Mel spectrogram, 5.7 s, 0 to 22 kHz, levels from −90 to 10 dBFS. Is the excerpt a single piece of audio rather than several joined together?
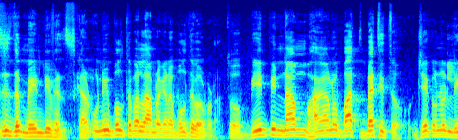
no; 1 cut; at 2.7 s

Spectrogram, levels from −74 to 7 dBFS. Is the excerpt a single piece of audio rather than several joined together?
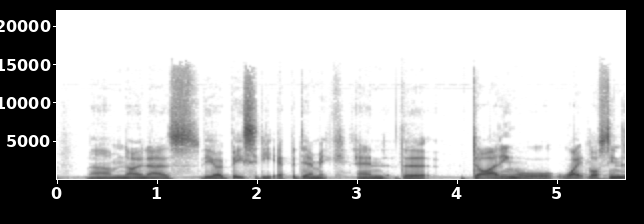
no; 2 cuts; at 1.4 s, 2.9 s

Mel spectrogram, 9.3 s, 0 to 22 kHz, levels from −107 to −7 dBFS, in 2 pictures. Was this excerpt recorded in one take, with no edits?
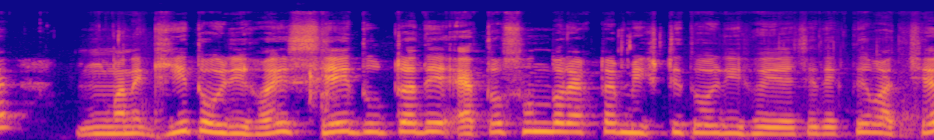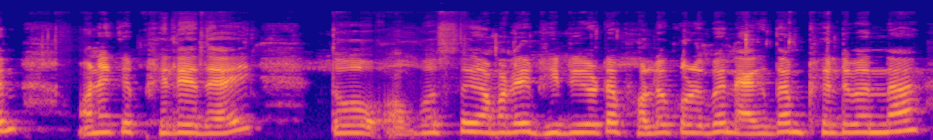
yes; 0 cuts

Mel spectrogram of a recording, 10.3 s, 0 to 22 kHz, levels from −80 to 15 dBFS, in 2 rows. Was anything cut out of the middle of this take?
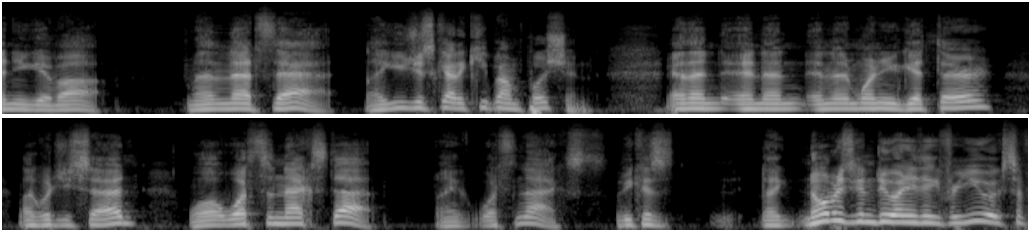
yes; 1 cut; at 8.2 s

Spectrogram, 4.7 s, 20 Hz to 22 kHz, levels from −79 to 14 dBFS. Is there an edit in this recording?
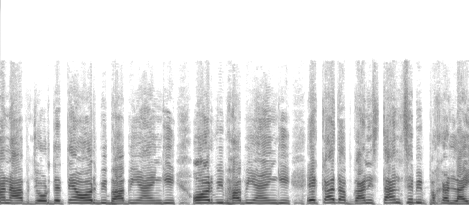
no; 0 cuts

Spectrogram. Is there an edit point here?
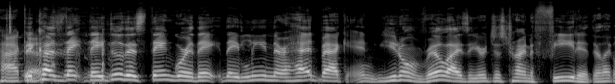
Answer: no; 0 cuts

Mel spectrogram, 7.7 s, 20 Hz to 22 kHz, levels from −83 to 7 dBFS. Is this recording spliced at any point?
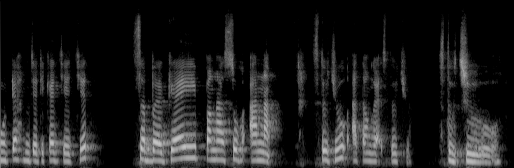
no; 0 cuts

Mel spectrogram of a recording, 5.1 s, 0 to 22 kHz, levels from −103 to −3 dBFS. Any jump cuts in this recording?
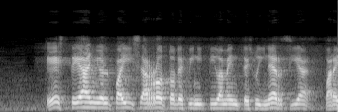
no; 0 cuts

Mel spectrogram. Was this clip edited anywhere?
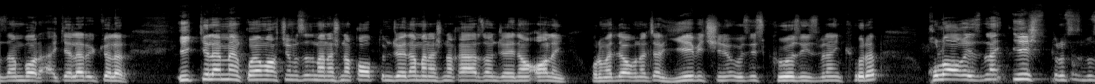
no; 0 cuts

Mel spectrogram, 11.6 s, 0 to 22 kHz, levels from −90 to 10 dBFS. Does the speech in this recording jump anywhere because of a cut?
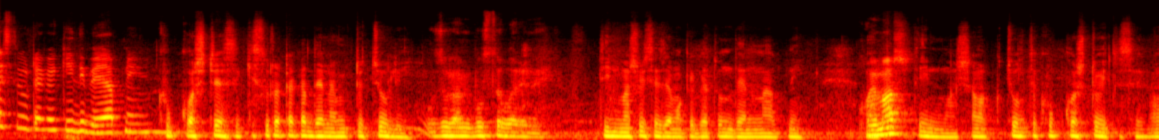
no; 0 cuts

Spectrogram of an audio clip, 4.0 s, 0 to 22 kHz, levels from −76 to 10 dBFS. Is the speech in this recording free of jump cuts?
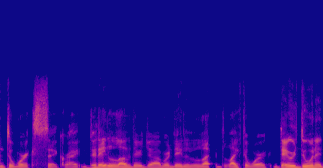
yes; 0 cuts

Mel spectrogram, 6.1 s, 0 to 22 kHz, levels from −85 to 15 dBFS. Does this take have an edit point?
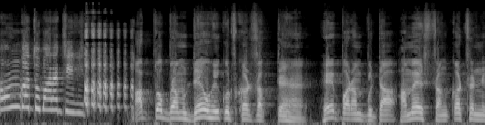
yes; 1 cut; at 1.6 s

